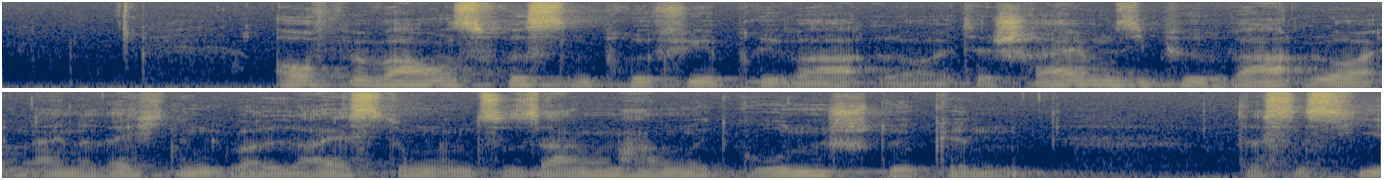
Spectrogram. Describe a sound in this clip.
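A man reads aloud calmly, close to a microphone.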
